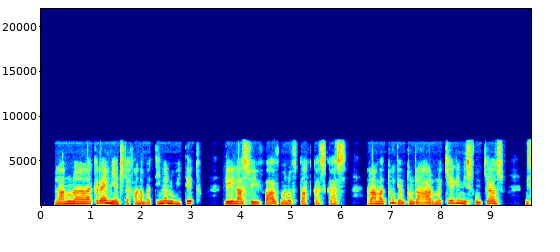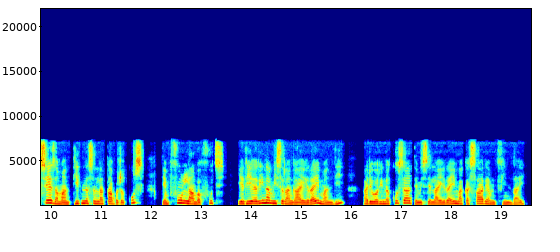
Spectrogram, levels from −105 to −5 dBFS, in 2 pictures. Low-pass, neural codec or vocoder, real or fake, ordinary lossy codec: 7.2 kHz; none; real; AAC, 48 kbps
